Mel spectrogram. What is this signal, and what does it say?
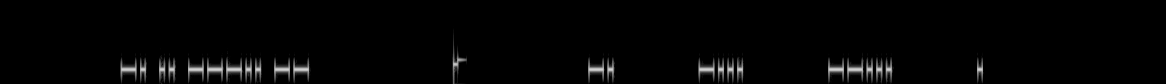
Morse code, heard as a keyed tone, about 25 wpm, spaced as for 13 wpm, 700 Hz. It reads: NI8M NB7E
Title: USA Call Signs - 4 Characters - 6x Character Spacing - 25wpm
